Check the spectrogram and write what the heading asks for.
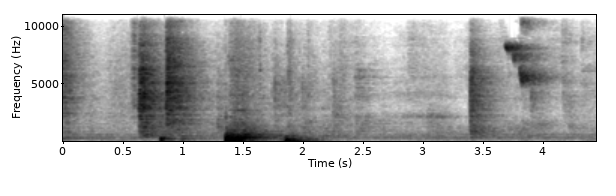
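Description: A metal wire-shelf closet wardrobe frame knocked in a few separate thumps, with a short clatter near the end, as a white-faced capuchin monkey jumps and climbs on it.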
